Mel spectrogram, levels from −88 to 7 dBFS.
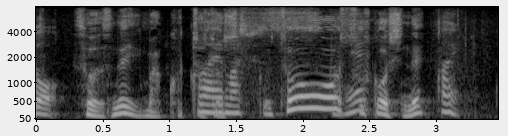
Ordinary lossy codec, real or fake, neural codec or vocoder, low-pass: none; real; none; none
